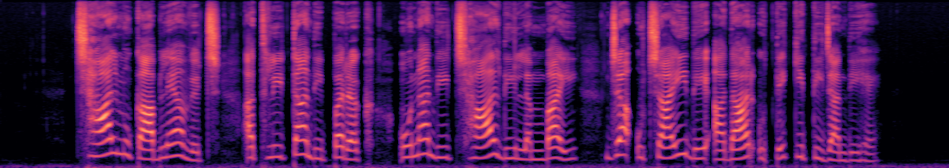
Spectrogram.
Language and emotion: Punjabi, neutral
